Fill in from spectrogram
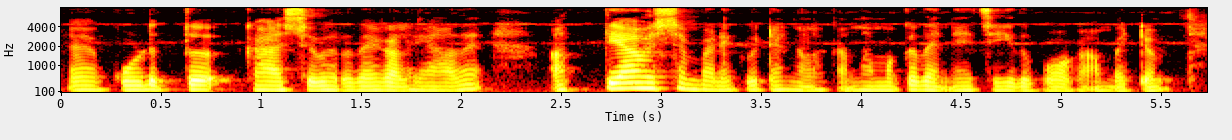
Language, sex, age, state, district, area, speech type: Malayalam, female, 45-60, Kerala, Kottayam, rural, spontaneous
